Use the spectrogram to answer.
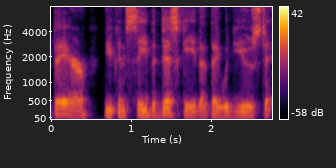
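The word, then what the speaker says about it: DSKY: a device called the disy and disy is spelled dsk Y and it's short for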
